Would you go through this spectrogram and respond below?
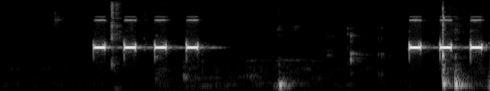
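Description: A kitchen timer alarm goes off in two bursts of four rapid shrill beeps, loud and close, with a short rustle and thump in the quiet gap between them.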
